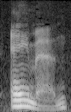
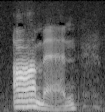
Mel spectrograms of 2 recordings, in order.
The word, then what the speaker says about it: amen: A word that sometimes we're not quite sure to pronounce, although the dictionary tells us that when we say it, like in a prayer, that we pronounce it amen, and that when we sing it, we pronounce it amen.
